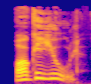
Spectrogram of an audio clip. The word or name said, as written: rokkehjul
